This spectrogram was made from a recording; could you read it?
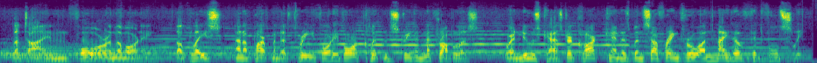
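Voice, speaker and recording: Man as portentous, animated superhero adventure narrator. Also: mid-range voice, a little fast, few pauses, natural voice. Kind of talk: old audio drama narration. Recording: dramatic music under the voice.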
